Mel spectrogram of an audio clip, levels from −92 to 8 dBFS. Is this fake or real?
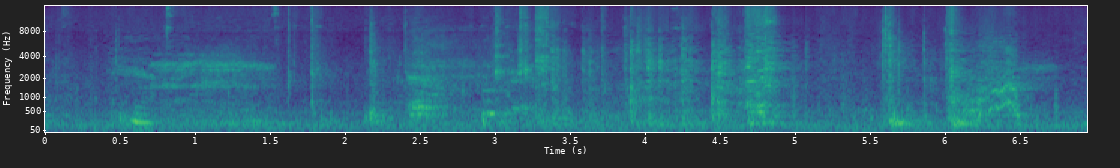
real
